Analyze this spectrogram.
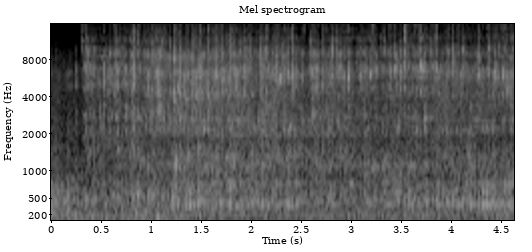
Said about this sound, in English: he poured the water into the bowl.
